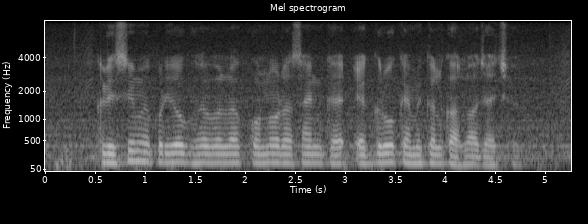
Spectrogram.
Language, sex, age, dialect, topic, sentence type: Maithili, male, 25-30, Angika, agriculture, statement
